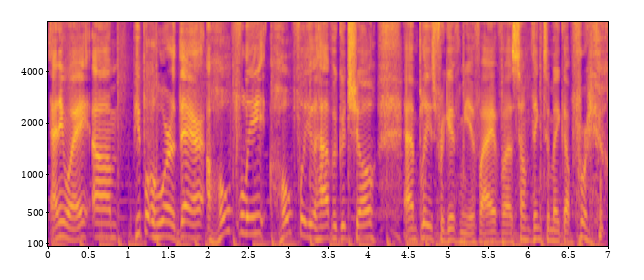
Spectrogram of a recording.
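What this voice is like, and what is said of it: Dutch accent with Canadian English. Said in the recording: “I partly have a Dutch accent, but partly also I think I'm lucky to have lived in Kingston, Ontario, so I got the fundament of English there as a local, really. And that's why I sound a little different than most people from Holland.”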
